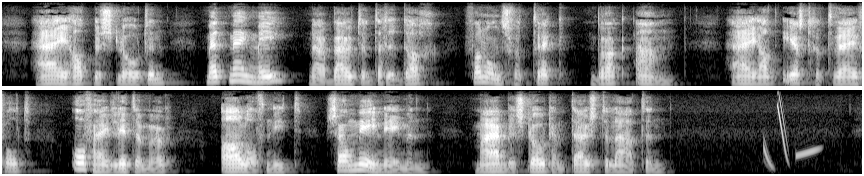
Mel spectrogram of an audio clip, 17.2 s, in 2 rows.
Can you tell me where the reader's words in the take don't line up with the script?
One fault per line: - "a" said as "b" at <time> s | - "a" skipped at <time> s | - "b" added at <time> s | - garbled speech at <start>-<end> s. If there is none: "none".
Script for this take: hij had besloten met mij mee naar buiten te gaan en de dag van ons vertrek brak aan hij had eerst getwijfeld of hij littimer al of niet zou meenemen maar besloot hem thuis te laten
- "gaan en" skipped at 3.8 s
